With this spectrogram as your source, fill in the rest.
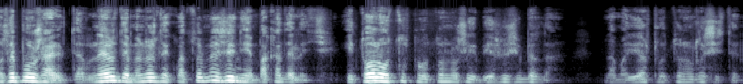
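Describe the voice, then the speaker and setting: A man with a fairly high pitch and a dark, mellow tone talks at a very fast pace. His loudness swings a lot, while his pitch varies in an ordinary way. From Colombia, Medellín (Antioquia). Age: 80s+. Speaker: veterinary surgeon. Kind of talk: interview conversation.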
